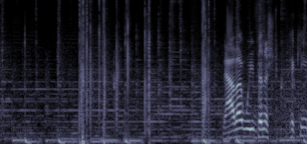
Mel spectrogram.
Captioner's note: pop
